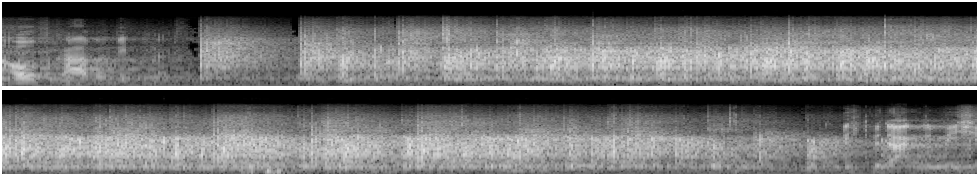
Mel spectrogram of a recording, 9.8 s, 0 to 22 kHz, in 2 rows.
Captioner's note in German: Beifall bei der CDU und dem BÜNDNIS 90/DIE GRÜNEN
